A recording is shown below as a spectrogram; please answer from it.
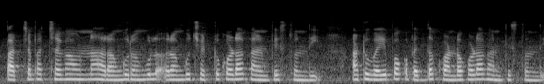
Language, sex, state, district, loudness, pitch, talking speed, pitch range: Telugu, female, Telangana, Hyderabad, -17 LUFS, 225 Hz, 155 wpm, 215-235 Hz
